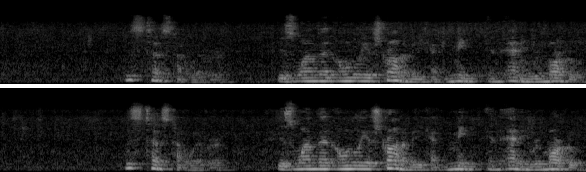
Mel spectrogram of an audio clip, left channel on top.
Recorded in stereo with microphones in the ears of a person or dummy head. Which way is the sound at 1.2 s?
40° right (ahead or behind).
